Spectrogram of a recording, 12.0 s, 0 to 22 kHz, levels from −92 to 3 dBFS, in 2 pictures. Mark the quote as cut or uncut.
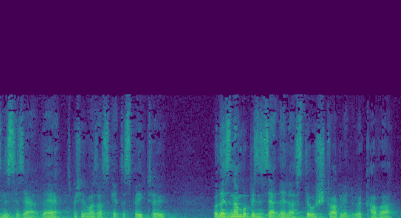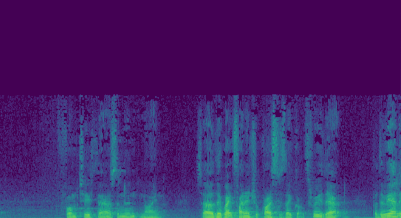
uncut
